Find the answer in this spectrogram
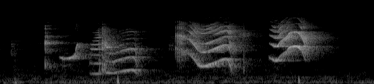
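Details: Pet Indian ringneck parakeet talking indoors, asking for roti: four squeaky, nasal, speech-like phrases with bending, rising-and-falling tones, the last two louder and longer, in a small quiet room.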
